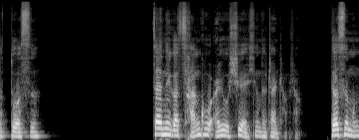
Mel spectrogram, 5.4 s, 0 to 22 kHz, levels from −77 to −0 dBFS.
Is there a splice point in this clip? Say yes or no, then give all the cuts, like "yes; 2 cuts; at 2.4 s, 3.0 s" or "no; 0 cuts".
no; 0 cuts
